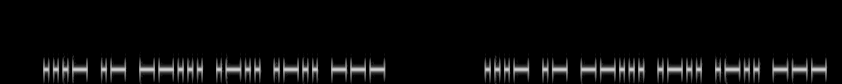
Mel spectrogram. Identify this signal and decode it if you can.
Morse code, heard as a keyed tone, about 25 wpm, 700 Hz. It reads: VA7LLO VA7LLO
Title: DXCC-100 Call Signs - 6 Characters - Repeated 2x - 25wpm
